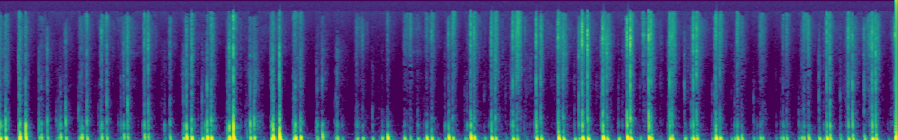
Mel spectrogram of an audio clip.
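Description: Fingers tap and scratch on leather close to the microphone in quick, soft bursts.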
